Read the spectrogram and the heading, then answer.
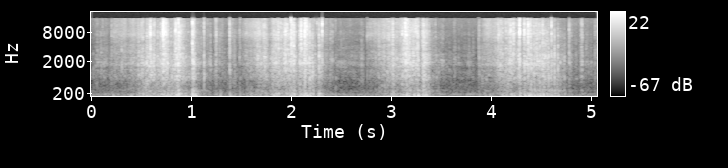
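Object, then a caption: Woven bamboo sticky rice basket. Fingertips and long nails scratch and tap the woven surface of a medium-sized, hollow Thai sticky rice basket made of bamboo strips, held in both hands close to the microphone. Dry, bright, crackly scraping comes in uneven swells over a steady low hum, with quick taps mixed into the rasping texture.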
